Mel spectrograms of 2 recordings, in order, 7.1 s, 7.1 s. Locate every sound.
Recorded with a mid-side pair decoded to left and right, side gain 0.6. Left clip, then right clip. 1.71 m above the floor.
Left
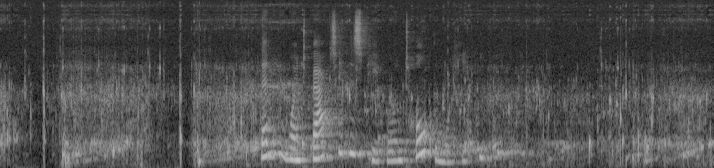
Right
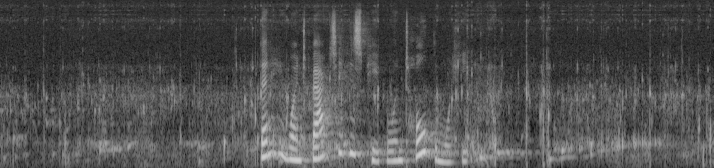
2.6 s a woman speaking: 35° right, 0.7 m
4.8 s laughter: 5° right, 5.5 m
